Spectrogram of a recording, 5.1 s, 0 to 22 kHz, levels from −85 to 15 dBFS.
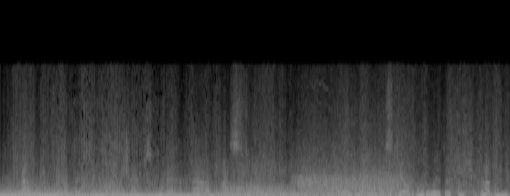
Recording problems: distortion; heavy; 30% of the sound clipped
garbled, watery; slightly; nothing above 14.5 kHz
traffic noise; very loud; until 4 s; 4 dB above the speech
crowd noise; loud; throughout; 2 dB below the speech
abrupt cut into speech; at the end

